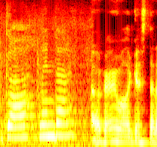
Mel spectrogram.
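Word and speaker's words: Galinda: Actually, it's G. Linda. Okay. Well, I guess that answers my earlier question. Maybe the pronuncification of your precious name not the sole focus of Dr.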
